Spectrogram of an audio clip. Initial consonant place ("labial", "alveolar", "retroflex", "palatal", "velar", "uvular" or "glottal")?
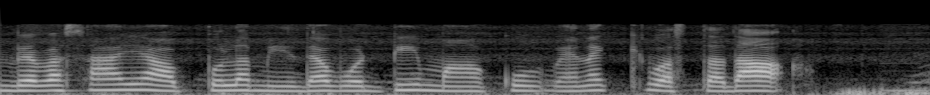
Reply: labial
